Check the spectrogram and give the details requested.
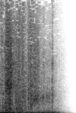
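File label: object being crushed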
